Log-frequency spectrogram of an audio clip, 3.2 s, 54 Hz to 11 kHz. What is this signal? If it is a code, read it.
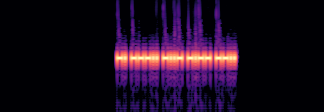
Morse code, heard as a keyed tone, about 69 wpm, 700 Hz. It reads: N8XYZ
